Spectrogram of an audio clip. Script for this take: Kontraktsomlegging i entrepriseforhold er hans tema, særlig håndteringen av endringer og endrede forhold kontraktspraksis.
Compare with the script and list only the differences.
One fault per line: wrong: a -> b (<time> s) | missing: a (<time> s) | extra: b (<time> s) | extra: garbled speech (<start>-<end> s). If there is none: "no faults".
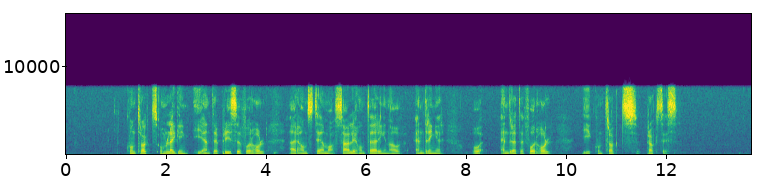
extra: i (10.3 s)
